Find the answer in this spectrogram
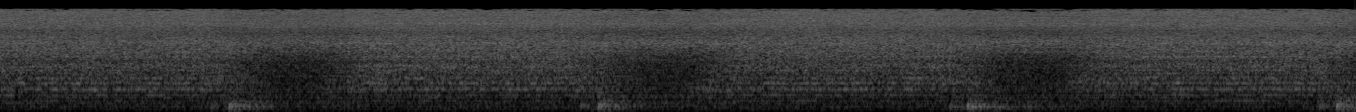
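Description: Large-format inkjet printer printing: its printhead carriage sweeps back and forth with a short low thump about every two seconds, four in all, over a steady hiss.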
